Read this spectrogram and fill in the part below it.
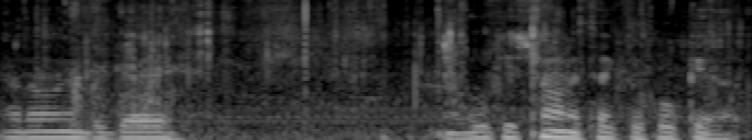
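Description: A man's voice: mid-range voice, fairly even intonation, brisk, very noisy. A young Australian man giving casual fishing tips on a harbour wharf at night, rambling and swearing now and then, filmed on a phone. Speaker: fishing vlogger. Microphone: phone camera held close.

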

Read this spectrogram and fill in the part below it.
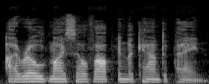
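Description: A man playing a grown English narrator recounting his boyhood in a radio drama, in measured literary phrases. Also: medium pitch, flat delivery, bright, forceful tone, no echo, close to an everyday voice. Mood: wistful.

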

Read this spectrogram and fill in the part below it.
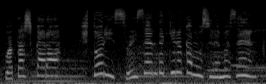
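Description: A woman's voice: very high-pitched, noisy background. A woman voicing a composed young guild receptionist in an anime game, speaking formally and politely. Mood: helpful, composed. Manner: formal, courteous, measured. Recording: game music behind the voice.

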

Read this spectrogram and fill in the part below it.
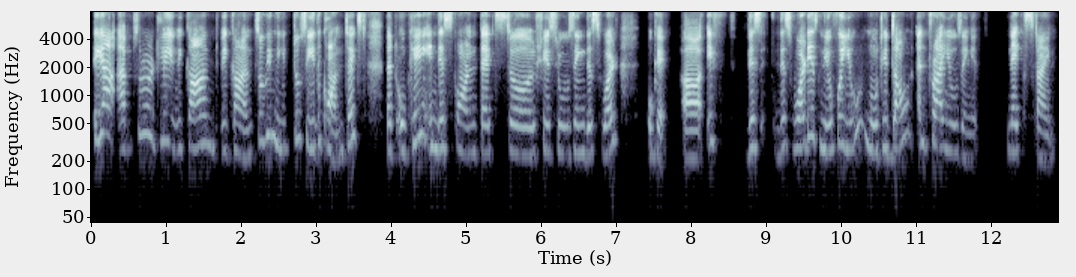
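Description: A woman's voice: high voice, normal speed, pushed and bright, low-quality recording. A young woman with an Indian English accent, a native Hindi speaker, tutoring English casually on a video call and often adding "you know" and "right?". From Jharkhand, India. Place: small room indoors. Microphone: phone at arm's length on a video call.

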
